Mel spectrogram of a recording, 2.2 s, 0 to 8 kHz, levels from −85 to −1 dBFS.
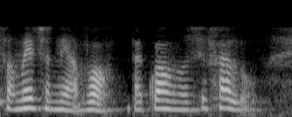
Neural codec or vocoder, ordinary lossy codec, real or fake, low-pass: autoencoder, 48 kHz, 32 numbers a frame, DAC-VAE, trained on Japanese speech; AAC, 16 kbps; fake; 7.2 kHz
